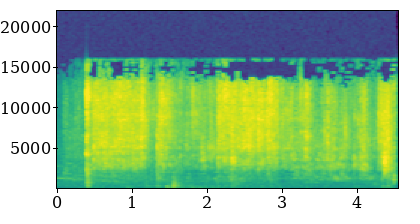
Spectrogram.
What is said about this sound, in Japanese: みんないるんだったら電話したいなあ電話ダメか食器洗いの音入っちゃうごめん間違えた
